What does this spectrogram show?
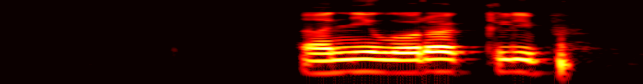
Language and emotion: Russian, neutral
